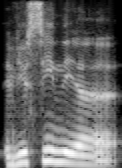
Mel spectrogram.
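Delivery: usual speaking voice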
